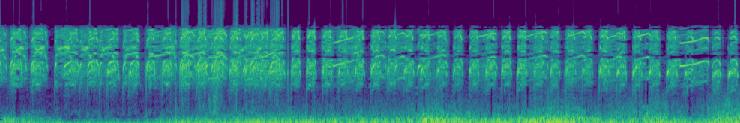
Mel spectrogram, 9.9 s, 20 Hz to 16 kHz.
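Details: Ospreys on their Loch Garten nest on 9 August at 09:00 screech to chase away an intruding osprey: long bout of urgent harsh repeated calls, with gusts of wind rumbling below.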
